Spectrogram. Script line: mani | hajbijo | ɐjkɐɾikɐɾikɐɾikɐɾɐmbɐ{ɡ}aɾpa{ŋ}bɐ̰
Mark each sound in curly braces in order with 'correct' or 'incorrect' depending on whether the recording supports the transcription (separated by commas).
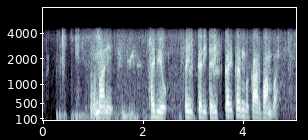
incorrect, incorrect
